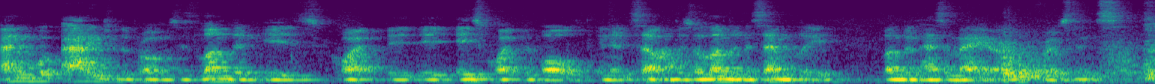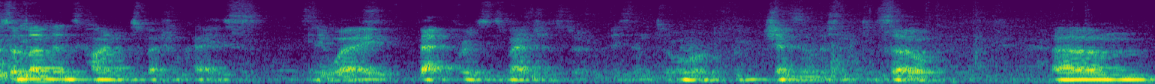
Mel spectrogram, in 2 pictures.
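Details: Adult man speaking; normal speech.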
